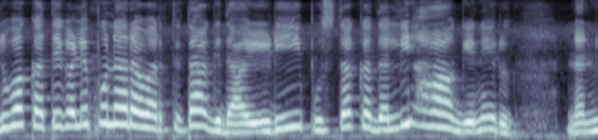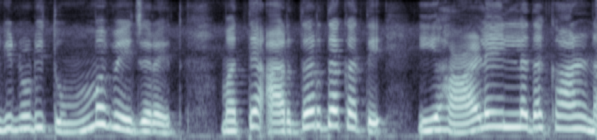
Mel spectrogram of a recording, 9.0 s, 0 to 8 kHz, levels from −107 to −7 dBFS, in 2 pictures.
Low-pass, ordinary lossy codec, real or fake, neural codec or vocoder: none; none; real; none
